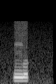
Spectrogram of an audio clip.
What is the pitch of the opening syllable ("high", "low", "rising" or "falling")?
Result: high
